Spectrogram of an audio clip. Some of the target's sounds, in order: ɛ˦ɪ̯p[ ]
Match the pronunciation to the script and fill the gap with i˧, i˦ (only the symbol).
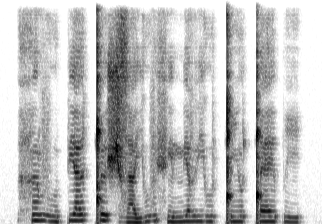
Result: i˧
